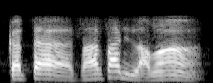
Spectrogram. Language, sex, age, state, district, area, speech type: Maithili, male, 30-45, Bihar, Saharsa, urban, conversation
